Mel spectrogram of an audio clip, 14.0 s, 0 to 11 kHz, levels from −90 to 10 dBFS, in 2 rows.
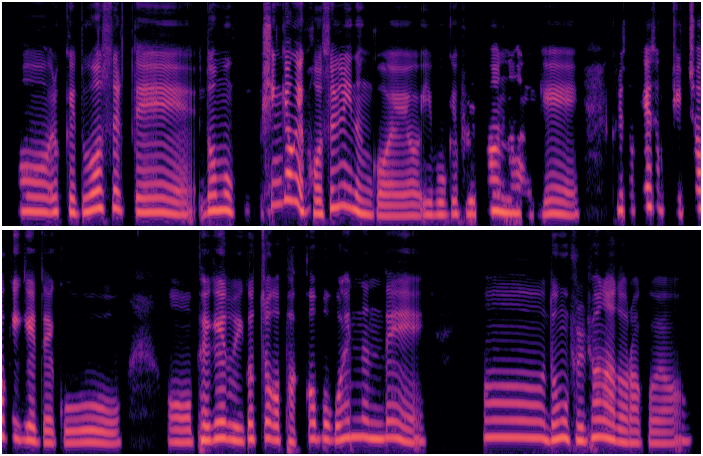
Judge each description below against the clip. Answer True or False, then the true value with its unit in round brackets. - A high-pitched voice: True (210 Hz)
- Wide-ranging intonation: False (4.9 semitones)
